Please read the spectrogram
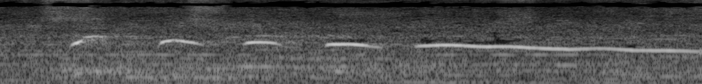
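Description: Whistling: four short arched notes, then one long note sliding slowly down in pitch, over steady crowd chatter in a large hall.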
